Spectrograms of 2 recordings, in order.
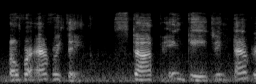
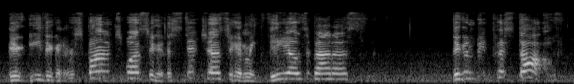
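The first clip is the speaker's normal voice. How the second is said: ordinary talk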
